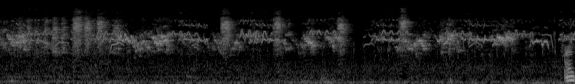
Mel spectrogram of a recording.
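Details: Fifteen budgerigar babies crowded together chatter steadily in high-pitched, rasping chirps and warbling trills, with strong bursts near one, two and four seconds and a faint low knock at the end.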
